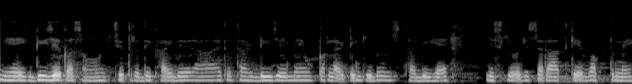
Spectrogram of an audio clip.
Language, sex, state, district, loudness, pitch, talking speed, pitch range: Hindi, female, Bihar, Vaishali, -21 LUFS, 185 Hz, 255 wpm, 175-190 Hz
